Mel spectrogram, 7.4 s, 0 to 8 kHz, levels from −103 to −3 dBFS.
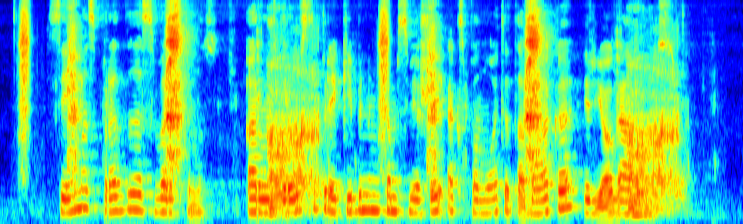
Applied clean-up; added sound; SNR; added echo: none; Dog; -1 dB; reverberation time 0.5 s.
